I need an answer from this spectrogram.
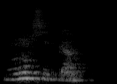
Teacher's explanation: son palabras cuya sílaba tónica está en la antepenúltima sílaba. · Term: esdrújulas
